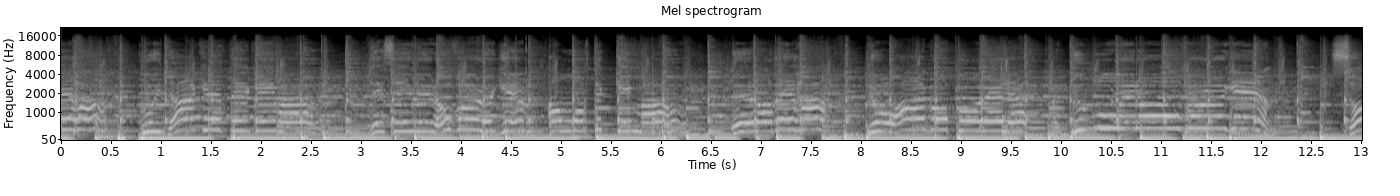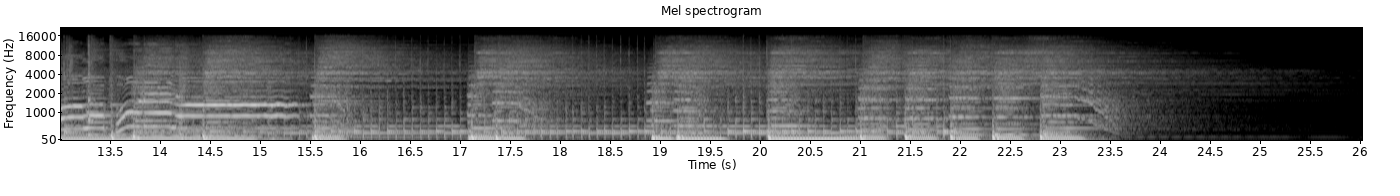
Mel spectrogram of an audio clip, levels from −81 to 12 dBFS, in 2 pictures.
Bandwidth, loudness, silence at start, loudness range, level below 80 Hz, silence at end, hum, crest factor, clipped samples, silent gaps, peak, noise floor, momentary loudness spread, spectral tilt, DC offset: 16 kHz; -14 LUFS; 0 s; 5 LU; -20 dBFS; 2.35 s; none; 14 dB; under 0.1%; none; 0 dBFS; -67 dBFS; 9 LU; -5.5 dB/octave; under 0.1%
